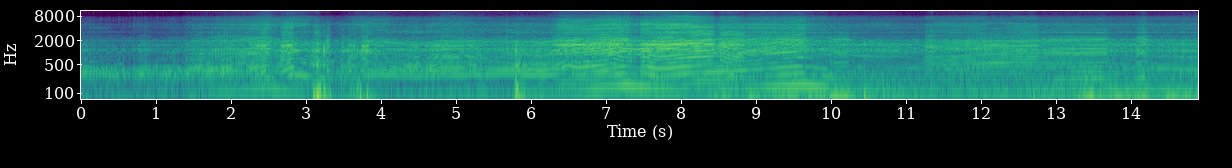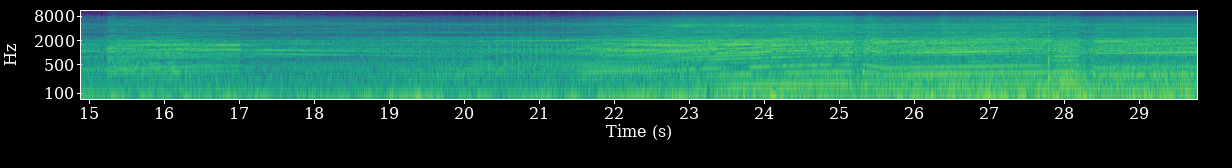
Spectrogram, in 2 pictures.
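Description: Yamaha DT 50's small two-stroke single-cylinder engine revving as the bike pulls away. Its pitch rises and falls unevenly at first, then climbs through the gears with a drop at each shift. Wind rumbles on the microphone.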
